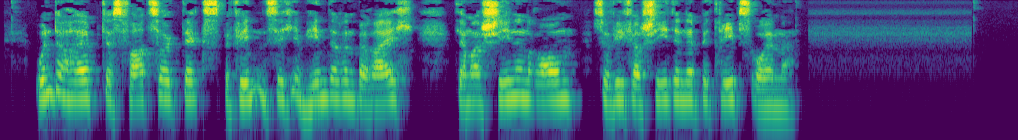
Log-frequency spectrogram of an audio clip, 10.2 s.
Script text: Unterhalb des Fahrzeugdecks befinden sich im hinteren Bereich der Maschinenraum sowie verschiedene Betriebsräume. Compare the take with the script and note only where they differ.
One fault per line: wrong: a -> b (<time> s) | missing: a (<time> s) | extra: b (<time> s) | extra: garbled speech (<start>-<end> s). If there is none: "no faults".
no faults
